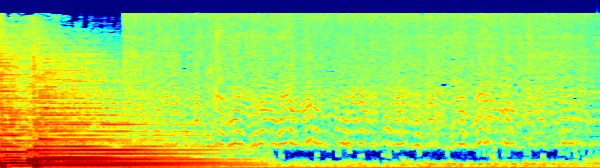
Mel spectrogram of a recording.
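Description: A mosquito's high, thin whine with a pitch that wavers up and down. It comes in under the last held chord of music, which fades away over the first two or three seconds, and then continues alone.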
